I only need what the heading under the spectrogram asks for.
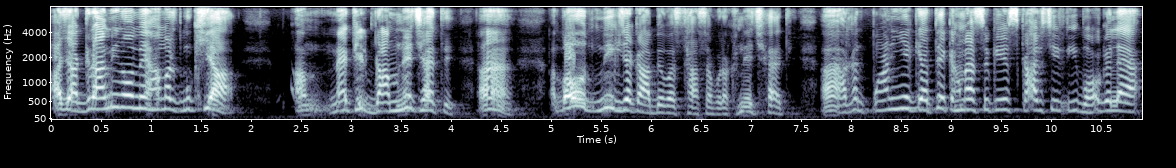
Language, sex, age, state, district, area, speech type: Maithili, male, 60+, Bihar, Muzaffarpur, rural, spontaneous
